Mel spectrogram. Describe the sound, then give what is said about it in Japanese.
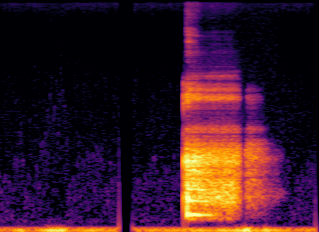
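A single soft, airy breath blown out toward the listener, lasting about half a second and trailing off, with quiet before it and no talking. “このまま私にビューってさせて、もうちょっとだけ。うん、吐息。”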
